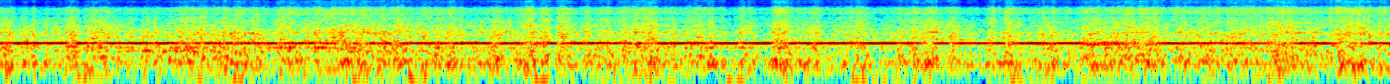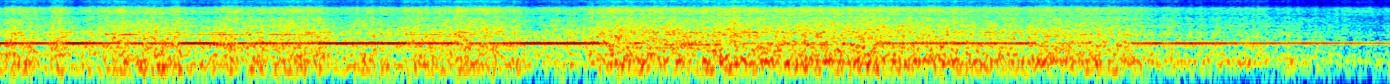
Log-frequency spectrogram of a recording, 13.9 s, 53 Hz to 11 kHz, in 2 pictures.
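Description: A PKP Intercity Siemens EU44 (Eurosprinter) electric locomotive and its coaches roll slowly into the platform, arriving to stop: steady wheel and running noise with one constant high squeal held throughout. The noise fades near the end as the train slows.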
